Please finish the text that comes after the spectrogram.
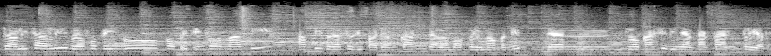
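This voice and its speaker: A man's voice: high voice, level tone, normal speed, rough recording. A man making clipped operational radio calls. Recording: work audio under clear music.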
